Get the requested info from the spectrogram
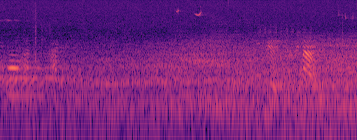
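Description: A sports car's engine running at speed as the car comes down the circuit straight, growing steadily louder as it approaches. Voices are heard near the start and again near the end.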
